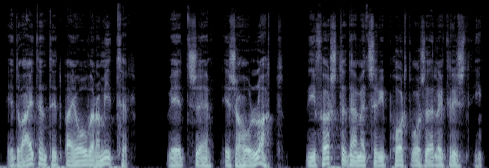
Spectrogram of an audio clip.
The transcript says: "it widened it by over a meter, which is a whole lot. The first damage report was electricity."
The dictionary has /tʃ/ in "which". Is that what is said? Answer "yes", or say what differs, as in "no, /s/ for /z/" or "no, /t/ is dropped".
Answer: no, /s/ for /tʃ/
